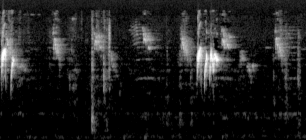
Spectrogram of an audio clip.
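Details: Red-whiskered bulbul singing, a recording used to provoke wild birds or teach young ones: quiet, scattered liquid chirps and short warbles, one louder bubbling phrase near the middle, and faint brief whistled notes between.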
